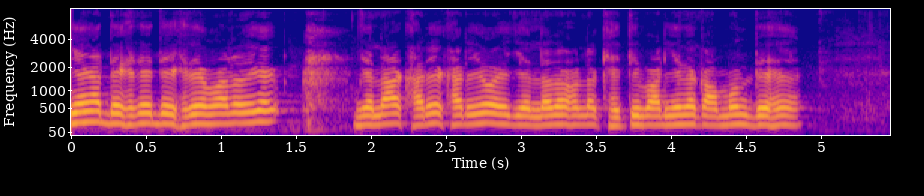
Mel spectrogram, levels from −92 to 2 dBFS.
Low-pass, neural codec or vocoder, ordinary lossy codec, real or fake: none; none; none; real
